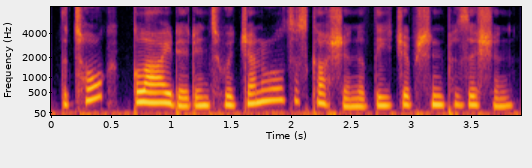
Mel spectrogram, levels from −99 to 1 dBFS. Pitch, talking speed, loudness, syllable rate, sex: 220 Hz, 170 wpm, -17 LUFS, 5.8 syllables/s, female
